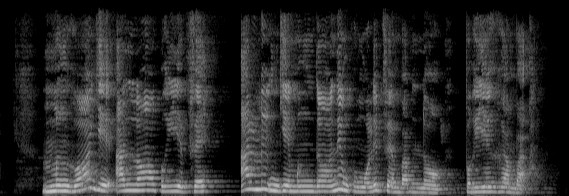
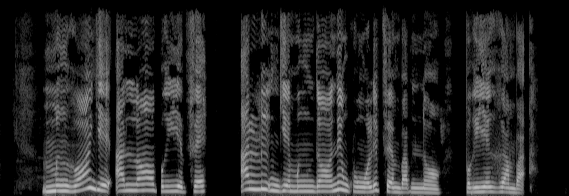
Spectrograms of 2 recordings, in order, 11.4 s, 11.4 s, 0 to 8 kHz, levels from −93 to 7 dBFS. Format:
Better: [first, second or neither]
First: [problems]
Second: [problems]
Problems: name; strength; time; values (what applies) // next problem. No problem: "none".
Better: second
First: room echo; dies away in 0.7 s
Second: none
